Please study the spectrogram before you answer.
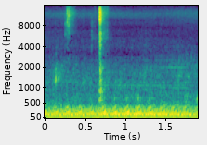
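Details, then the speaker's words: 2000 Ford F350 5.4 V8 after a new intake (replaced for a coolant crossover leak) and new spark plugs: low, even rumble while revved, with no knocks, ticks or misses; sounds good. "Sounds pretty good though."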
